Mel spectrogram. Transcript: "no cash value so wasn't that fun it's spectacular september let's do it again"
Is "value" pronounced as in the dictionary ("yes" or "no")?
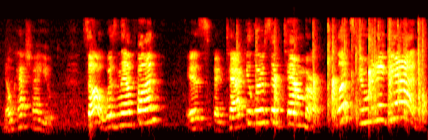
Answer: no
